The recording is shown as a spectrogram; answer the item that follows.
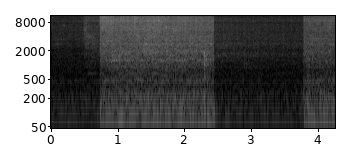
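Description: Chicken frying in a pan, a broad hissing sizzle that swells up loudly for a couple of seconds, drops back to a quiet background, then returns near the end, with no talking.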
